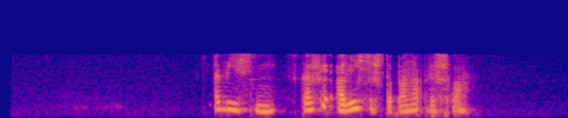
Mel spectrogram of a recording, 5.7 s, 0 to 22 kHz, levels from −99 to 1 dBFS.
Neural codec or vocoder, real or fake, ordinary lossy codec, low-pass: none; real; AAC, 16 kbps; 7.2 kHz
